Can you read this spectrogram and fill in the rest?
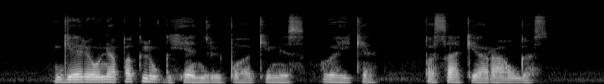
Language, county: Lithuanian, Panevėžys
